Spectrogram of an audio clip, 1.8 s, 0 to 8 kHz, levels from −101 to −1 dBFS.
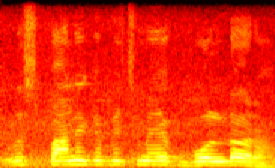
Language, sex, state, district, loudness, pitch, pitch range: Hindi, male, Bihar, Supaul, -17 LUFS, 185 Hz, 175-190 Hz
